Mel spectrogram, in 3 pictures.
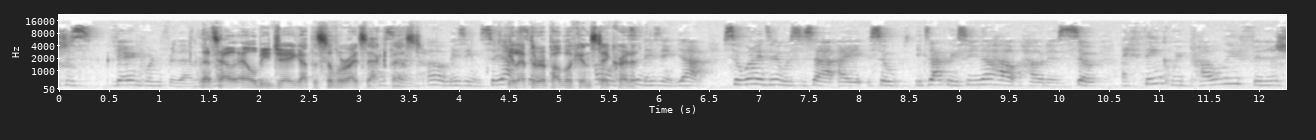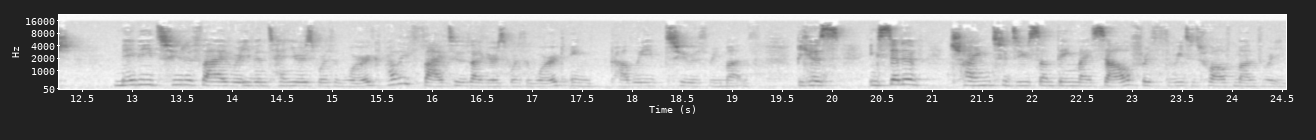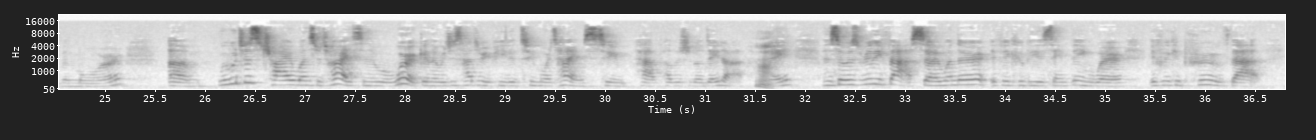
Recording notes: set up a recording booth in the lobby at this year's Nexus Global Summit 2018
